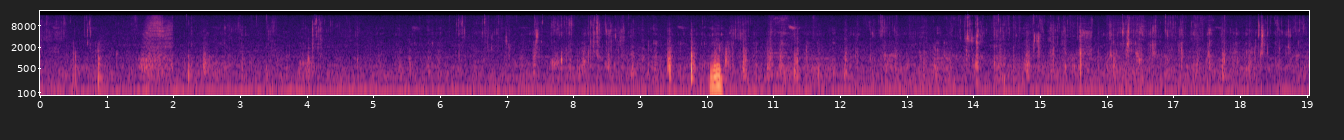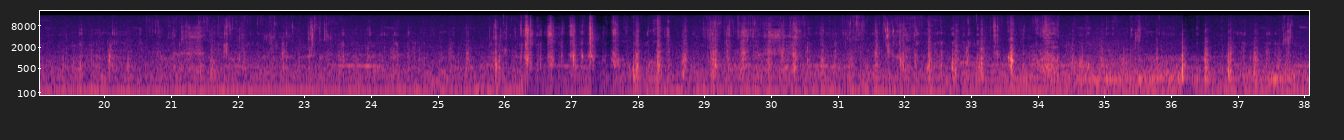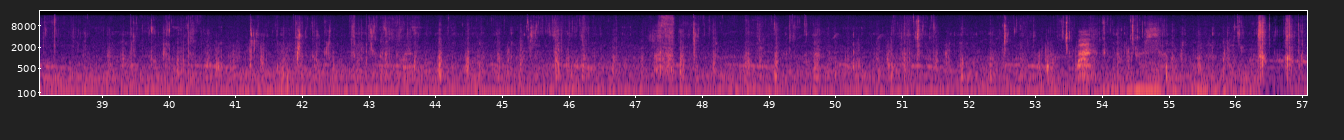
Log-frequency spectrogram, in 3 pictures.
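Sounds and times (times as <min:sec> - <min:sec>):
chewing with crunches: 0:00.0 - 0:57.0.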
